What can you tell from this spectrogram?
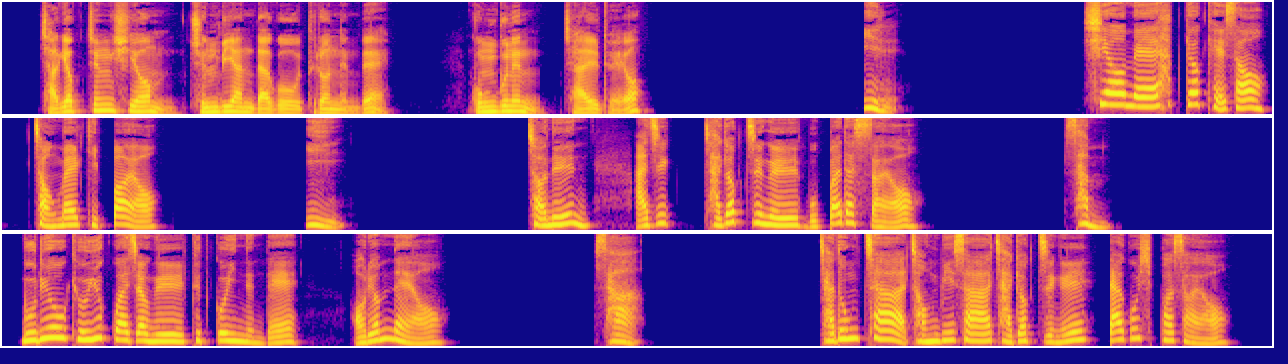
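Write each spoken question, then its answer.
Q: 자격증 시험 준비한다고 들었는데 공부는 잘 돼요?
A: 3: 무료 교육 과정을 듣고 있는데 어렵네요.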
